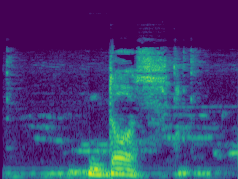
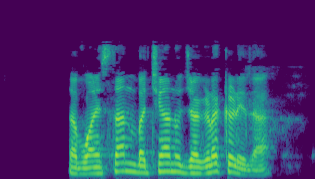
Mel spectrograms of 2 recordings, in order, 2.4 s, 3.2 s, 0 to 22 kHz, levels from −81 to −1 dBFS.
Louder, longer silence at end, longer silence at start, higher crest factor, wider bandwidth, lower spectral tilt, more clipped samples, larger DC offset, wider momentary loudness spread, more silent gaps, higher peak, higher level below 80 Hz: about the same, -15 LUFS vs -15 LUFS; second, 0 s vs 0.4 s; second, 0.05 s vs 0.7 s; about the same, 16 dB vs 16 dB; about the same, 9.2 kHz vs 8.8 kHz; about the same, -5 dB/octave vs -4.5 dB/octave; neither; neither; first, 20 LU vs 7 LU; neither; about the same, -2 dBFS vs 0 dBFS; first, -42 dBFS vs -60 dBFS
